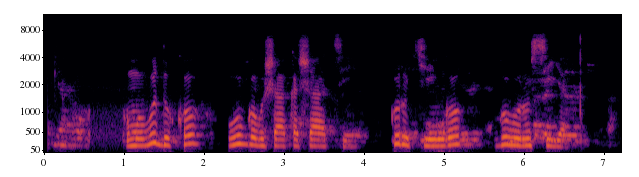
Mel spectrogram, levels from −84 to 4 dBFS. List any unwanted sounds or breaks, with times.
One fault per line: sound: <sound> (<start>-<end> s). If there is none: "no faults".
no faults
